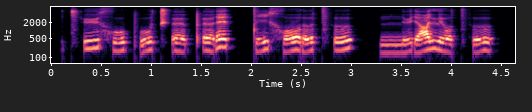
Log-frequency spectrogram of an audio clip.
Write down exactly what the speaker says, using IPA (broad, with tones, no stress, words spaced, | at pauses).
t͡sʼy˧˥xu˩˧˩pʼu˩˧˩ t͡ʃʼø˨˩˦pʼø˨˩˦ɾe˧˥ tːi˩˧˩ xo˩˧˩ɾɯ˧˥ t͡sʼɯ˧˥ | nːy˩˧˩ɾʲɑ˧˥ lʲo˨˩˦t͡sʼɯ˩˧˩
